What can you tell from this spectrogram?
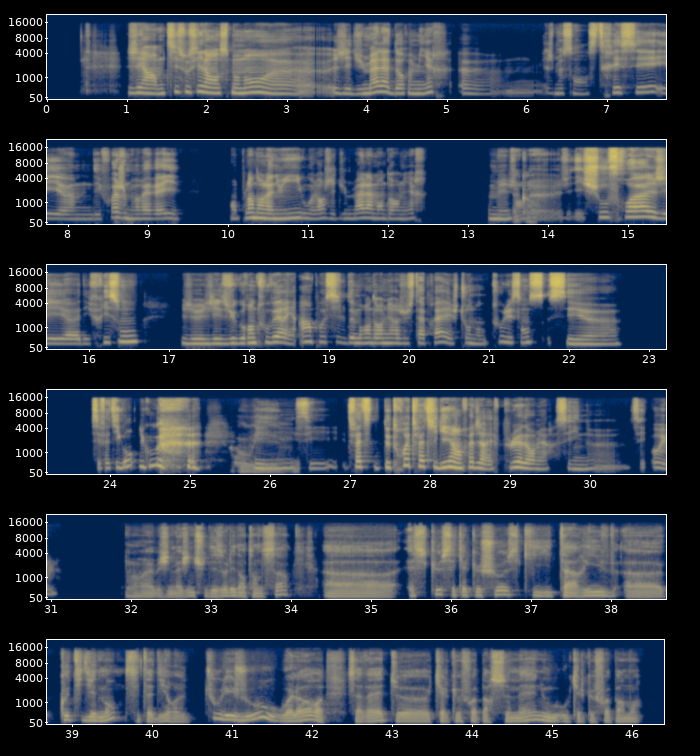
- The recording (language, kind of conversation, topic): French, advice, Comment décririez-vous votre insomnie liée au stress ?
- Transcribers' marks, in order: chuckle; drawn out: "Heu"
